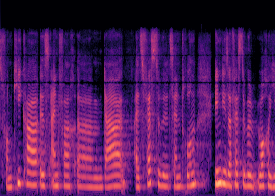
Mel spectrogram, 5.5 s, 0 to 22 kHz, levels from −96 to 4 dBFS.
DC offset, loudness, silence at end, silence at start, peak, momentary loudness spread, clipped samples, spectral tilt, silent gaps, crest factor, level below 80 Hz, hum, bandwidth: under 0.1%; -25 LUFS; 0 s; 0 s; -8 dBFS; 12 LU; under 0.1%; -4.5 dB/octave; none; 16 dB; -72 dBFS; none; 12 kHz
